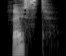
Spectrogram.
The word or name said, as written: riste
